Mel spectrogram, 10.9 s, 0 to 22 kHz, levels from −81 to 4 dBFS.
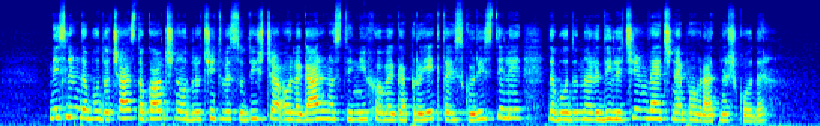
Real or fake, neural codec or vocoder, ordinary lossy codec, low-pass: fake; vocoder, 44.1 kHz, 128 mel bands, Pupu-Vocoder; none; none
